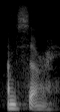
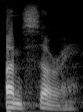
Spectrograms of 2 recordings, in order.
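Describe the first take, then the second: First: Much softer, lower, fading apology; a hushed, heavy-hearted sorry; barely audible sorry. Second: Softer, regretful apology; a mild sad sorry to an old friend; sorrowful refusal. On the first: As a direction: let it die away to almost nothing. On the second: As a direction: say it with quiet regret. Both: Retold or imitated. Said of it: "And what will you tell them?".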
